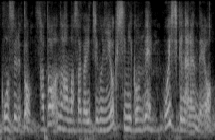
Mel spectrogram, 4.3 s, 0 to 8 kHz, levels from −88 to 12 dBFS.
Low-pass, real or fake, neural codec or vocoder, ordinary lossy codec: none; fake; codec, 16 kHz, 4.8 kbps, FACodec; none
